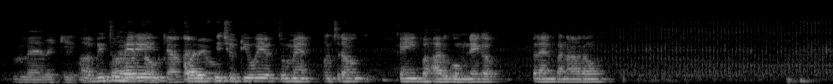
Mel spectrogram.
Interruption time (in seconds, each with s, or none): 0.9 s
